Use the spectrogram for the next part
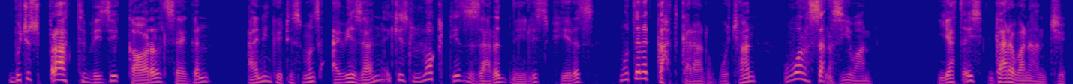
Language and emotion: Kashmiri, happy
